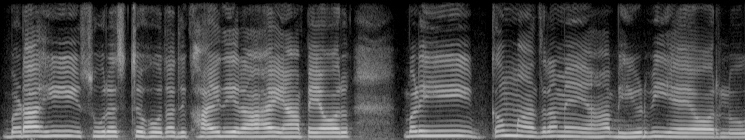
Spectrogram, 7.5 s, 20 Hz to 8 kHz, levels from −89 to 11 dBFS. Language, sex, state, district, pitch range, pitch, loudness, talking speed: Hindi, female, West Bengal, Purulia, 235-260 Hz, 245 Hz, -16 LUFS, 175 wpm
